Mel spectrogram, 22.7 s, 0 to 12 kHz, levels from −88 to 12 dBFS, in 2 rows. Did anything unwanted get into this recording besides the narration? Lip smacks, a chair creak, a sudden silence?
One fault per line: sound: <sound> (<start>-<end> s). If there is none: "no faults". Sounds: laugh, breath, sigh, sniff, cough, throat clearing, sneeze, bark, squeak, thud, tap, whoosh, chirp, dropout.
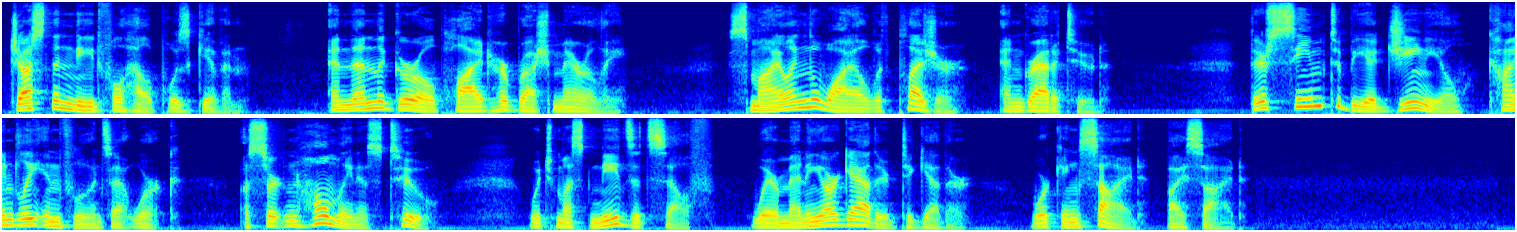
no faults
